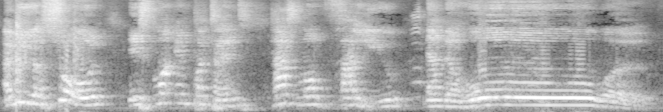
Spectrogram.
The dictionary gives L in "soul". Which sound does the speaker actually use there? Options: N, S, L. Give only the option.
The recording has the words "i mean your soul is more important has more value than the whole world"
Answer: L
